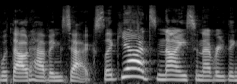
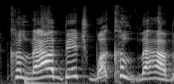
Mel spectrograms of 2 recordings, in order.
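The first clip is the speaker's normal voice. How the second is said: incredulous scoff; 5 semitones higher, slower than usual. Real, not acted. To the listeners, scoffing at the man's collab idea, incredulous. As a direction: throw the word back at him in disbelief. Outraged echo of his word.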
